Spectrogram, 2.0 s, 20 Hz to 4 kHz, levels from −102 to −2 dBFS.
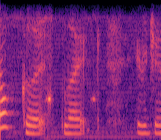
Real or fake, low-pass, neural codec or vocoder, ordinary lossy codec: real; 3.6 kHz; none; Opus, 16 kbps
